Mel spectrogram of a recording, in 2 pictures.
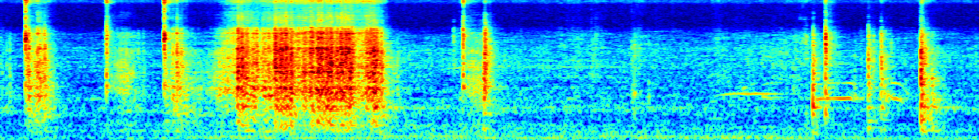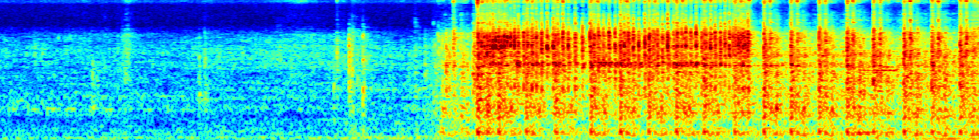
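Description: Air-cooled single-cylinder motorcycle engine: a few clicks over a low steady hum, then about seven seconds in it gets much louder with a fast, hard, rapid knocking. This is the heavy internal knock in the engine, with the cause still to be found by stripping it down.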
